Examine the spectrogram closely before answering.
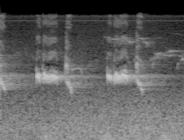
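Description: A song thrush sings two clear, repeated whistled phrases, one after the other, ringing out over a faint background hiss with no voices.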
